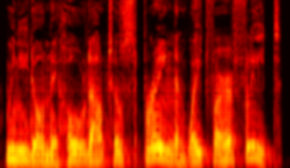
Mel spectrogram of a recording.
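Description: A man's voice: medium pitch, moderate pace, mellow, no room sound, clean studio sound, pitched above the performer's own voice, natural voice. A man voicing a loyal, formal colonel in an audiobook, brittle with cold disdain and gravity. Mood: firm. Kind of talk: dramatized audiobook dialogue.

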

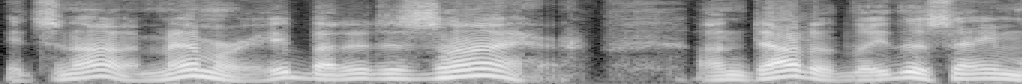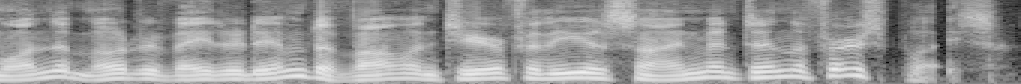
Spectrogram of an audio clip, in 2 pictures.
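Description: Audiobook part, played by a man: clinical male technician, precise and analytical, lightly raised pitch, dry. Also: big pitch swings, brisk, a little mellow, no room sound, natural voice. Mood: clinical, explaining. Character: clinical, matter-of-fact male memory technician.

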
